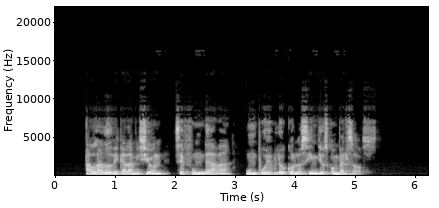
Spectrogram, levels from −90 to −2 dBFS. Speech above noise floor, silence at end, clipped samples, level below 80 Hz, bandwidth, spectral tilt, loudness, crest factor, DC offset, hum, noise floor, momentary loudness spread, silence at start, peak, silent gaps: 63 dB; 0.85 s; under 0.1%; -50 dBFS; 9.2 kHz; -5 dB/octave; -13 LUFS; 12 dB; under 0.1%; none; -75 dBFS; 9 LU; 0.5 s; -2 dBFS; none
